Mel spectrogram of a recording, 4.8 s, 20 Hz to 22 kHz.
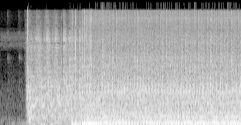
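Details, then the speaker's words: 1970s Layton roller compactor with Ford Taunus 60-degree V4, previously died after about 20 seconds, after sanding rusty points: brief crank, then steady, even, low thumping idle with no misses; starts and runs, fixed. "all right that sounds like we fixed it"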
